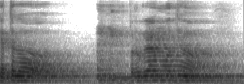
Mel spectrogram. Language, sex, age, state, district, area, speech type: Odia, male, 60+, Odisha, Khordha, rural, spontaneous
